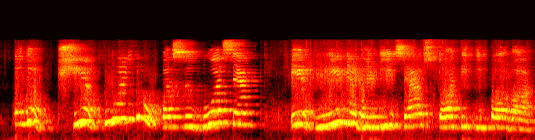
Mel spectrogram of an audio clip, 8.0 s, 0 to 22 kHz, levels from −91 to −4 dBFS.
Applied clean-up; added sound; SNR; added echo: neural separator model SepFormer DNS4.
